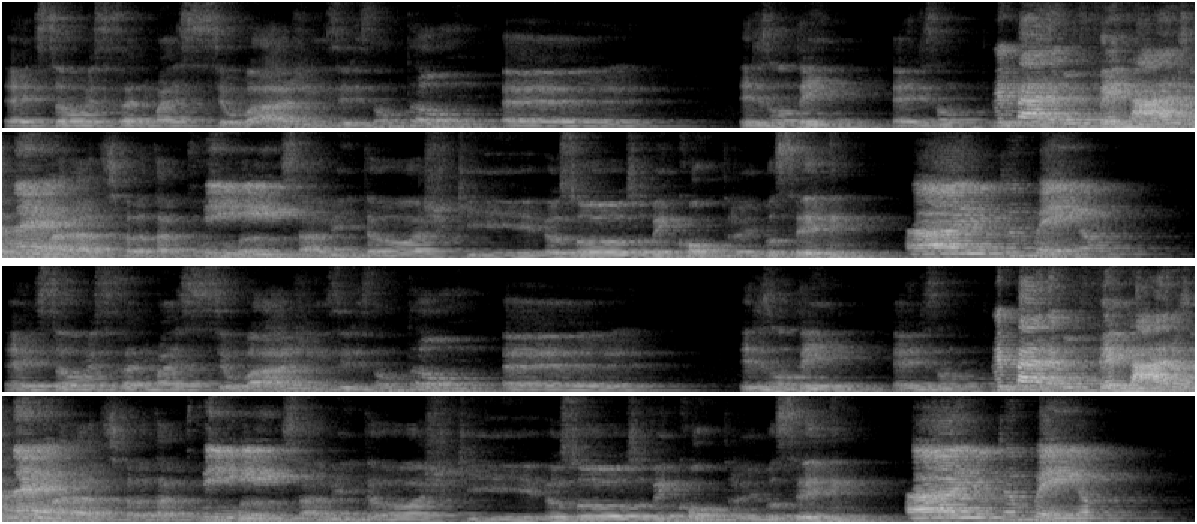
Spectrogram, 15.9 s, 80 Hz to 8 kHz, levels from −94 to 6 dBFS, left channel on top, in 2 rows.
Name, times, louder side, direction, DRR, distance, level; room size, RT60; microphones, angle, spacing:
voice 1, 0.0-4.2 4.9-5.6 5.9-13.6, equal, 35° left, -4 dB, 0.9 m, -35 dB
voice 2, 6.6-7.0 7.3-8.4 9.3-9.8 14.0-15.2, right 3 dB, 70° right, -3 dB, 0.5 m, -27 dB
5.8 x 3.2 x 2.4 m, 1.0 s
head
